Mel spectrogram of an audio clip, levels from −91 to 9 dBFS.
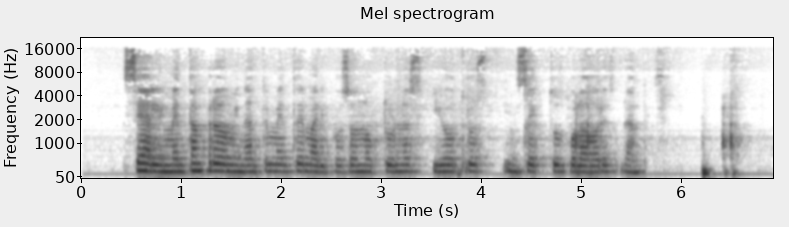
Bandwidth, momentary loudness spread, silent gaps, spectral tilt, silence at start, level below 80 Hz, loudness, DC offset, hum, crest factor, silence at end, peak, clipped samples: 17 kHz; 11 LU; none; -6 dB/octave; 0.45 s; -54 dBFS; -20 LUFS; under 0.1%; none; 18 dB; 0.3 s; -2 dBFS; under 0.1%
